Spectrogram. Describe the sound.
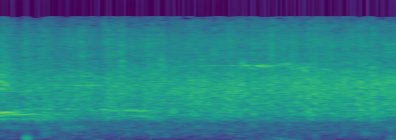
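An audience applauds to welcome a guest, a steady, dense wash of clapping that holds at even loudness throughout without any clear voices.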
